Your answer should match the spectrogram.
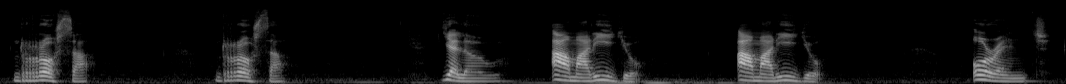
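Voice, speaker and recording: Lady teacher going really slow, bright voice, repeats every word. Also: lowish voice. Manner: says each word slowly and repeats it for learners. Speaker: Spanish teacher, channel host. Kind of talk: slow, clear beginner language lesson.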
